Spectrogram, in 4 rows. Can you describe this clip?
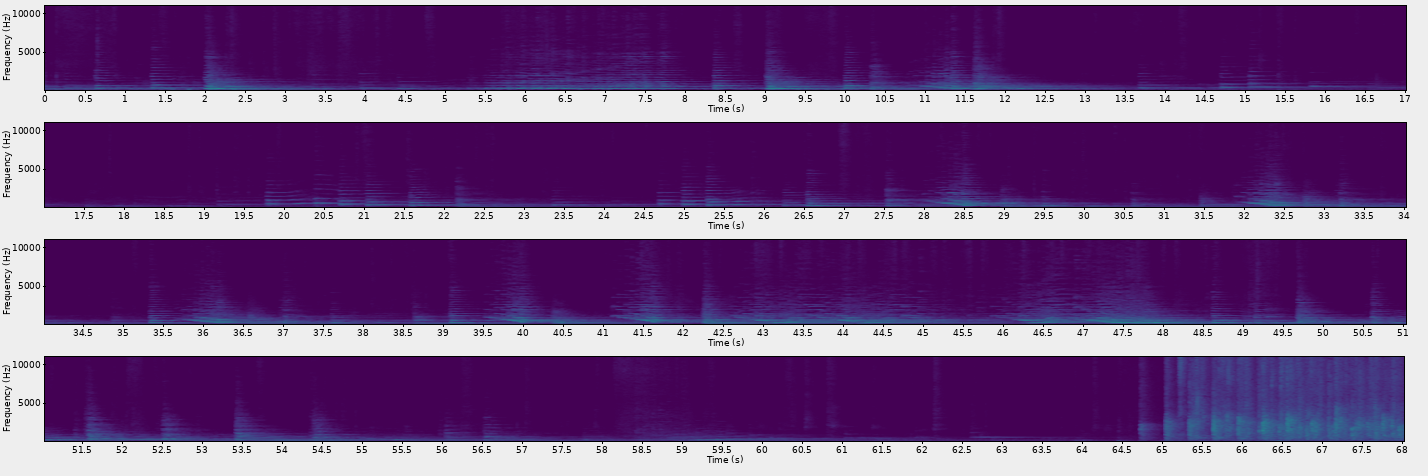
chinese music guzheng02
chinese traditional music recorded in Suzhou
